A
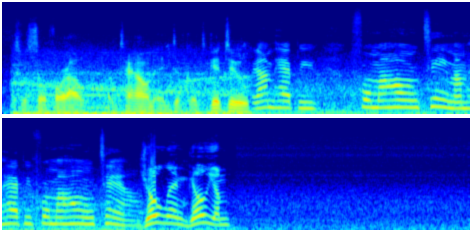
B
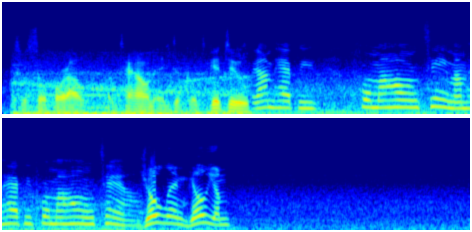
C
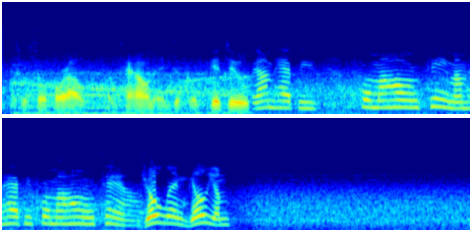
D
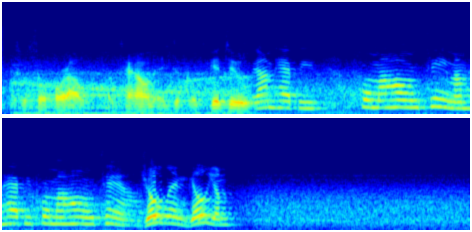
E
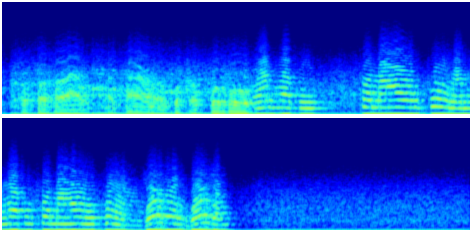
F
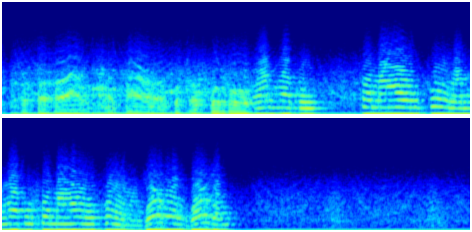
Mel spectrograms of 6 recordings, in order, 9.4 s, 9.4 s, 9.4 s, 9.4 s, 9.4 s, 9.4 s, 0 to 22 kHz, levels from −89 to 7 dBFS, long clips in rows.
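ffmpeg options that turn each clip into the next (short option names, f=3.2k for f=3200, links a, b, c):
-af "lowpass=f=1.1k:p=1"
-filter_complex "[0:a]acrossover=split=270 2200:gain=0.1 1 0.224[a][b][c];[a][b][c]amix=inputs=3:normalize=0,acompressor=mode=upward:threshold=-45dB:ratio=2.5,volume=3.5dB"
-filter_complex "[0:a]asplit=2[a][b];[b]adelay=64,lowpass=f=970:p=1,volume=-11dB,asplit=2[c][d];[d]adelay=64,lowpass=f=970:p=1,volume=0.47,asplit=2[e][f];[f]adelay=64,lowpass=f=970:p=1,volume=0.47,asplit=2[g][h];[h]adelay=64,lowpass=f=970:p=1,volume=0.47,asplit=2[i][j];[j]adelay=64,lowpass=f=970:p=1,volume=0.47[k];[a][c][e][g][i][k]amix=inputs=6:normalize=0"
-filter_complex "[0:a]alimiter=level_in=0.5dB:limit=-24dB:level=0:latency=1:release=34,volume=-0.5dB,aeval=exprs='max(val(0),0)':c=same,asplit=2[a][b];[b]adelay=18,volume=-4.5dB[c];[a][c]amix=inputs=2:normalize=0,volume=-1.5dB"
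-af "flanger=delay=0:depth=1.8:regen=74:speed=1:shape=sinusoidal,volume=4dB"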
